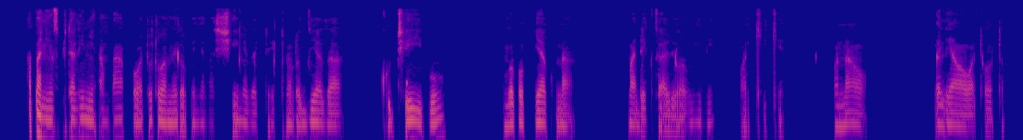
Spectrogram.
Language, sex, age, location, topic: Swahili, male, 18-24, Nakuru, health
